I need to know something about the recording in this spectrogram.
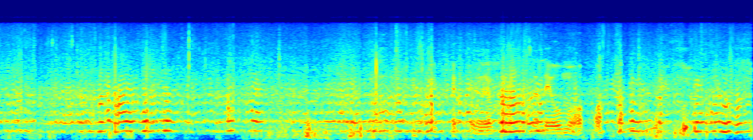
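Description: Wooden hive frames knock and scrape.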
